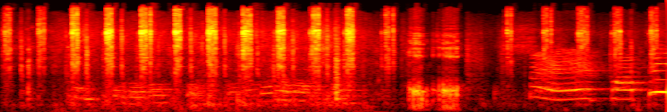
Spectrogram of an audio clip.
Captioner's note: Hums Peppa Pig intro; snorts in tune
